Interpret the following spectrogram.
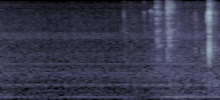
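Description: Quiet room tone with a faint steady low hum and a few faint short clicks near the end.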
